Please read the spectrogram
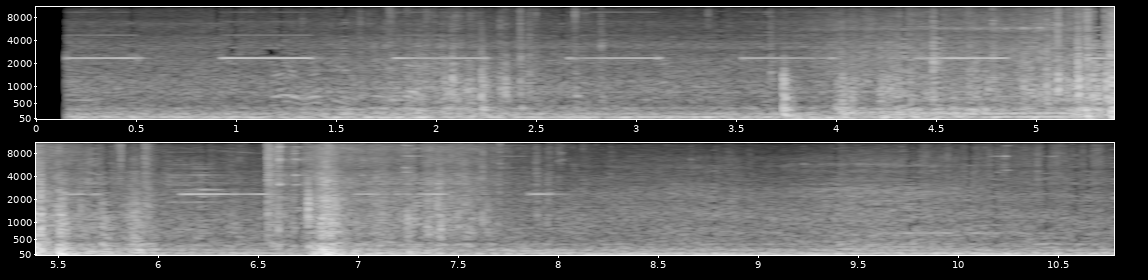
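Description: A vehicle's electronic warning beeper sounding one high note a little faster than once a second, over the low steady rumble of idling vehicle engines; the beeping stops about eight seconds in. Two loud, brief noisy bursts come in the middle.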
